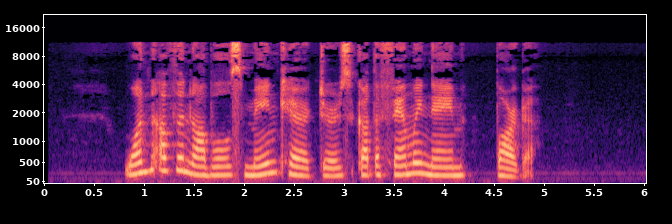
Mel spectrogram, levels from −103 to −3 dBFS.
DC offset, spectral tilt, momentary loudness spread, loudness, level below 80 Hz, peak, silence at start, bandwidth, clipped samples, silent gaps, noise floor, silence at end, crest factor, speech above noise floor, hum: under 0.1%; -3.5 dB/octave; 10 LU; -17 LUFS; -58 dBFS; 0 dBFS; 0.8 s; 12 kHz; under 0.1%; none; -64 dBFS; 1.15 s; 20 dB; 46 dB; none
